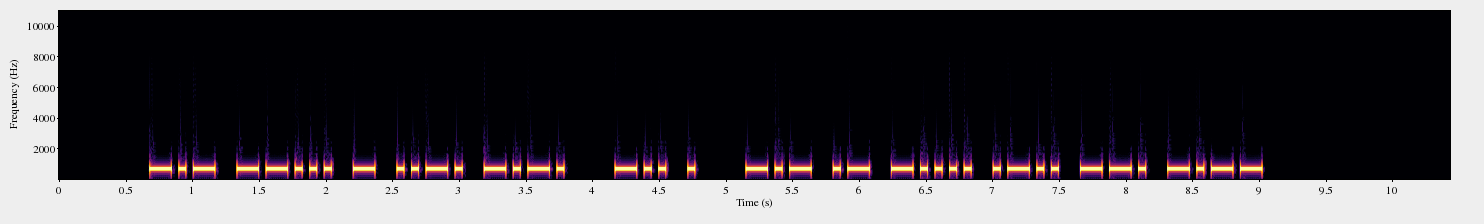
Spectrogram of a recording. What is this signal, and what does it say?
Morse code, heard as a keyed tone, about 22 wpm, 700 Hz. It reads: K7TFC DE KA6LGY
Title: USA Callsign DE Callsign 22wpm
